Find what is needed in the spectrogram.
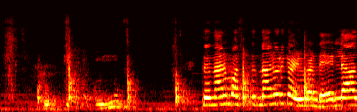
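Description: A few irregular knocks of a knife on a cutting board, as food is being chopped. Then a woman starts talking, about two and a half seconds in.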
